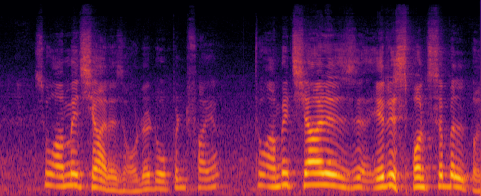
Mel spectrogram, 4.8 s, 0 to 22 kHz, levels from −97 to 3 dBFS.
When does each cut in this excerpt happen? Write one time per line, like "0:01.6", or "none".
0:02.4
